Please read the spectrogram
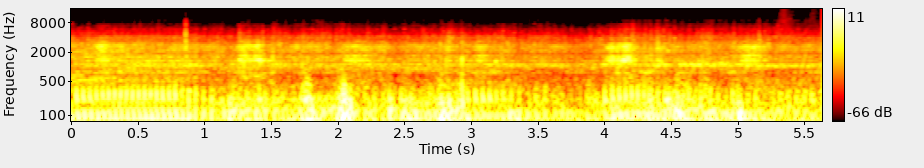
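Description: Off-road motorcycle engine running on a trail ride, with wind noise on the microphone.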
